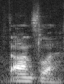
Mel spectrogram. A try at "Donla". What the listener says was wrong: The S is silent. Donla.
